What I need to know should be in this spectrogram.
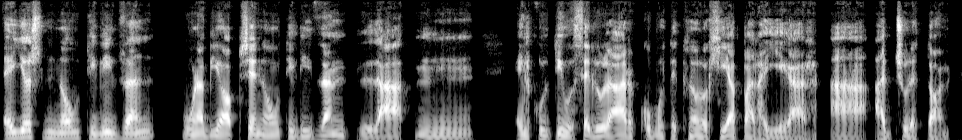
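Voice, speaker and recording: Italian-accented man, low and dry. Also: steady tone, darkish tone, no echo. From Italy. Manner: halting, many fillers and restarts. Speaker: guest scientist. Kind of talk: casual podcast interview.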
